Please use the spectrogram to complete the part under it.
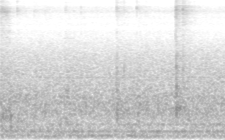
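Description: Light, continuous keyboard typing on a computer while entering a database query, steady soft clicks with a few sharper keystrokes, close and quiet with no talking.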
